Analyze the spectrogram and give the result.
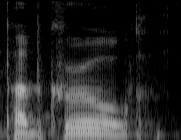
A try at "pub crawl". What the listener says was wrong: You can't say pub crawl. It's a pub crawl. No, the emphasis is not on the crawl. No, the fun bit is the pub, not crawl. It's not a pub crawl. Pub crawl, not a pub crawl.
